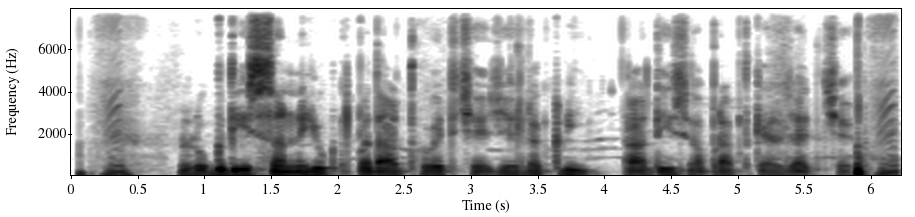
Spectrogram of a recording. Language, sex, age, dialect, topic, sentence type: Maithili, male, 18-24, Southern/Standard, agriculture, statement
